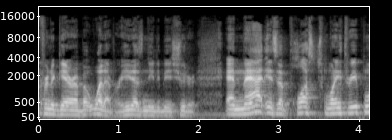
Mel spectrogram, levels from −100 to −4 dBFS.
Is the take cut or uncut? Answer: uncut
